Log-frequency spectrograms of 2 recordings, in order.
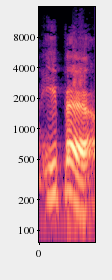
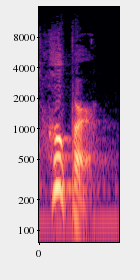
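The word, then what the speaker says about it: hyper (ὑπέρ): And hyper, unfortunately, it's pronounced hooper in Bible schools.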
